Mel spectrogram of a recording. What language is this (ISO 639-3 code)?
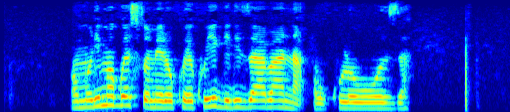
lug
